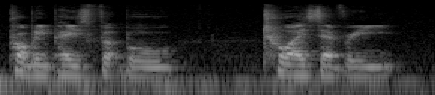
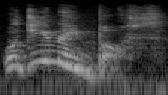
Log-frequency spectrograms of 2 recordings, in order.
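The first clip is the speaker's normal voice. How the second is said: 1 cockney; 12 semitones higher than usual. Acted. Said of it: "Kyle is a bit cockney".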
